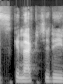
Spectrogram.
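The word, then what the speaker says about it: Schenectady: Um after high school, I played lacrosse at Union College in Skenctity, New York for a couple of years.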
